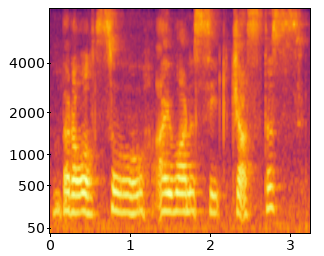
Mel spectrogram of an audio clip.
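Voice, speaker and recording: A woman, a residential school survivor, speaking earnestly in a slow, halting personal testimony. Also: medium pitch, level tone, warm tone.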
